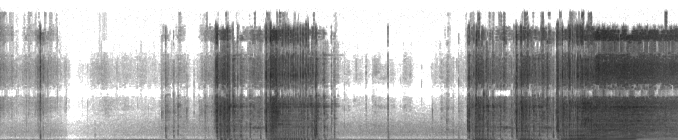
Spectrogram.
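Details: Stihl chainsaw revived after years in a barn, non-adjustable carb, idle screw turned: revs sharply in bursts and pulls through the cut with cleanly climbing pitch, no bogging or sputter; carb working, chain dull.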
